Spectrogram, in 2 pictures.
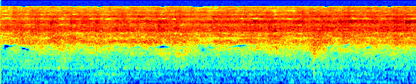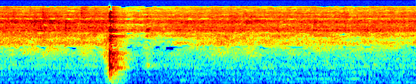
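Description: Spaghetti and chopped vegetables sizzling steadily in hot oil in a kadhai as they are stir-fried. One sharp knock comes about three and a half seconds in.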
